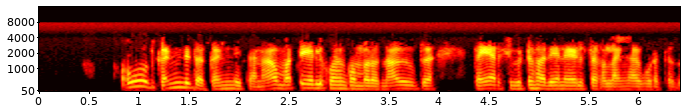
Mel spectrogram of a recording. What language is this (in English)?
Kannada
